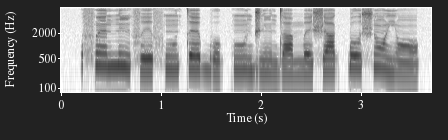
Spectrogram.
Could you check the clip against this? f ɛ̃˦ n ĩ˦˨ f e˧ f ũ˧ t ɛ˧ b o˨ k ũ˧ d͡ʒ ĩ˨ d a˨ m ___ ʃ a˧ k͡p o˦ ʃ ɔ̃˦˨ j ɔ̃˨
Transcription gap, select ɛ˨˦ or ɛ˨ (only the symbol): ɛ˨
